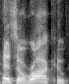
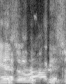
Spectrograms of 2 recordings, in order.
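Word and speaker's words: Ezeiruaku: out of BC and as a Rocku, no one can say his name correctly apparently on national media. like as as a as a as a rockus or something. It's as a rocku and y'all took my 44.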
